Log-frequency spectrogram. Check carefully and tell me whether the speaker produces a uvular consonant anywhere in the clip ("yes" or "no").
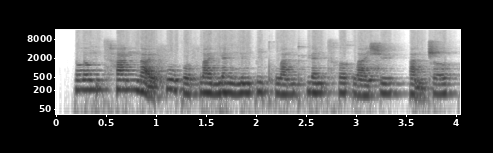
no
